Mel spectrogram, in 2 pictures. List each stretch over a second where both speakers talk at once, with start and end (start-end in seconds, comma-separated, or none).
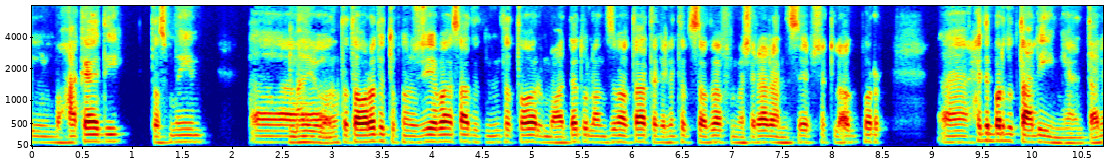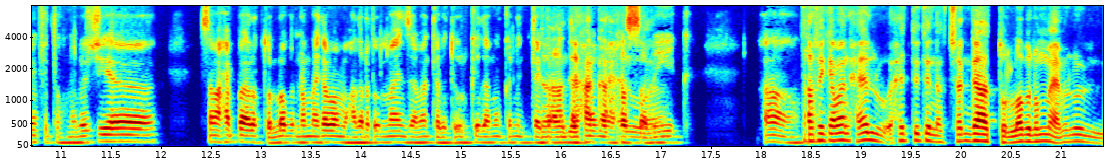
15.8-17.1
